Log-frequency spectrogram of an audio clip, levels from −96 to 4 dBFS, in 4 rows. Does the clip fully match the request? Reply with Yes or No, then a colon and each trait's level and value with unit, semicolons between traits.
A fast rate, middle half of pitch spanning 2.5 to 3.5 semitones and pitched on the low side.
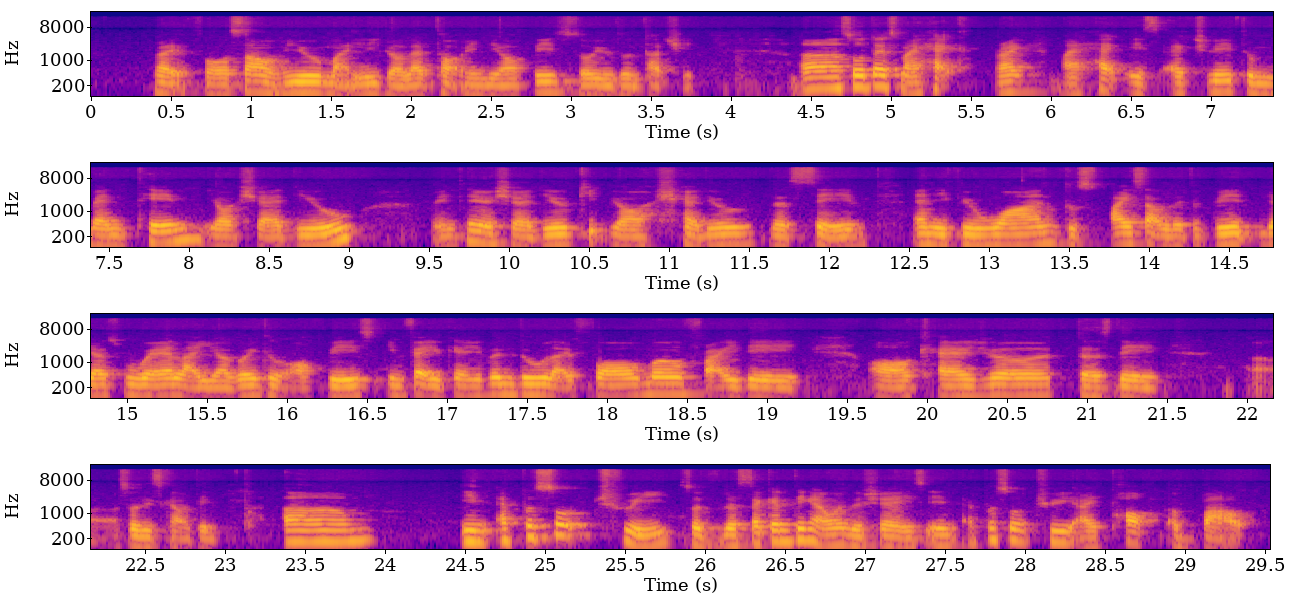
No: average, 190 wpm; average, 3.1 semitones; low, 120 Hz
